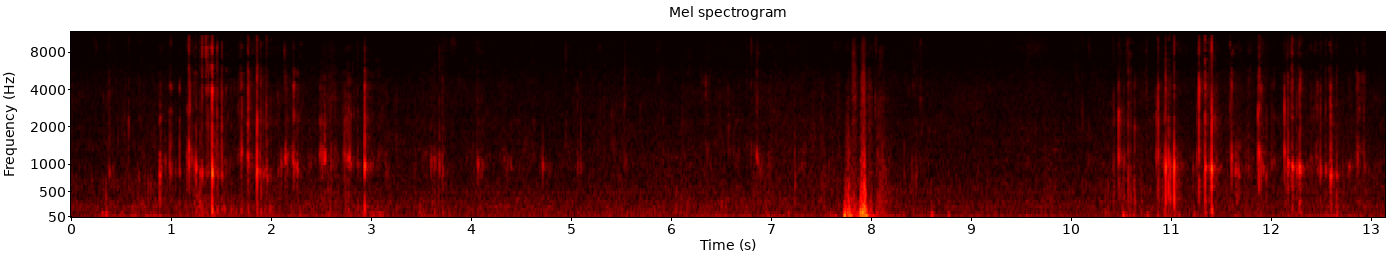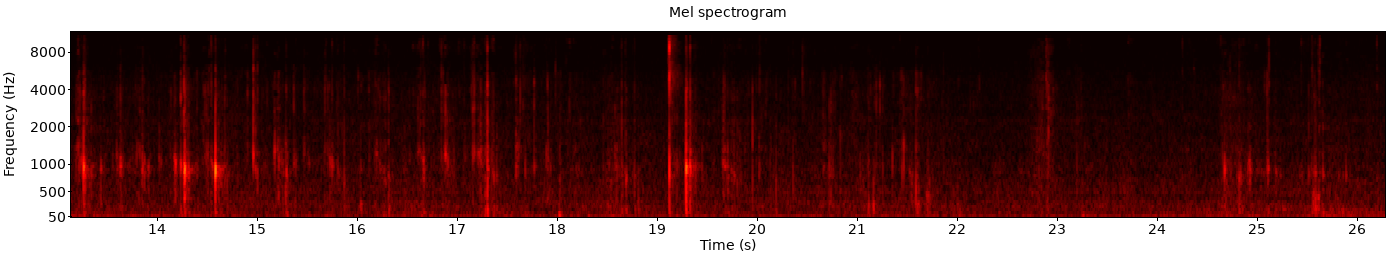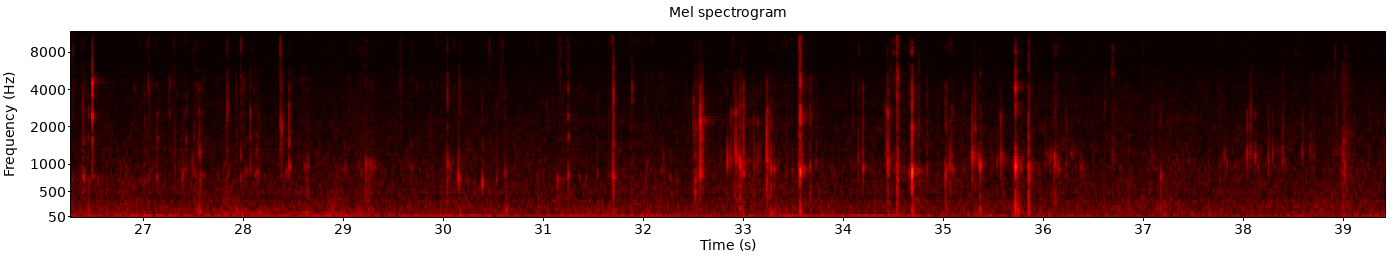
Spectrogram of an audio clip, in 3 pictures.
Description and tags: Sound of dog chewing treat
biting, chew, eating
